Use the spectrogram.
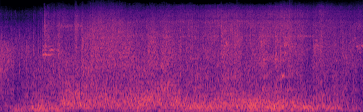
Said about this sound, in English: We must have a train crash clip somewhere.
